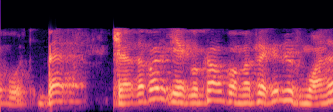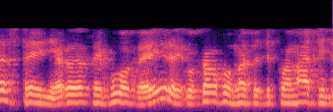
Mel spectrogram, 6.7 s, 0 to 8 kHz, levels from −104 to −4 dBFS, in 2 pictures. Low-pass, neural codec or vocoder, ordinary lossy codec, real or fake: 7.2 kHz; vocoder, 22.05 kHz, 80 mel bands, HiFi-GAN; AAC, 16 kbps; fake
